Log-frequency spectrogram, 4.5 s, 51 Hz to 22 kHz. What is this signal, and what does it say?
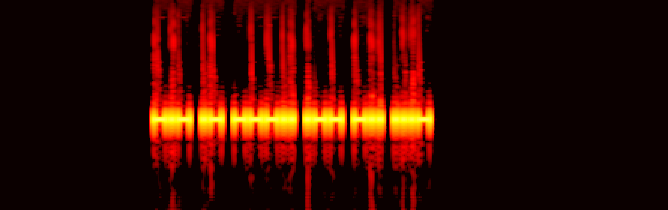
Morse code, heard as a keyed tone, about 47 wpm, 700 Hz. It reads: KA8WDV
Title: USA Call Signs - 6 Characters - Repeated 3x - 45wpm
